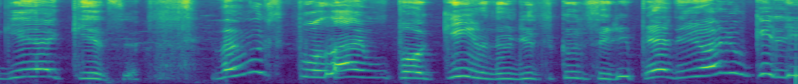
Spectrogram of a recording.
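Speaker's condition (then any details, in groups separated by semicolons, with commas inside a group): Paralysis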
